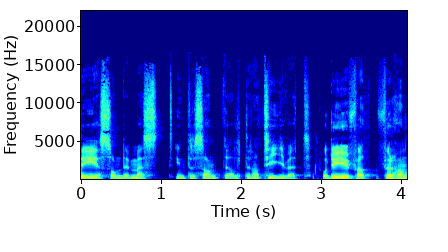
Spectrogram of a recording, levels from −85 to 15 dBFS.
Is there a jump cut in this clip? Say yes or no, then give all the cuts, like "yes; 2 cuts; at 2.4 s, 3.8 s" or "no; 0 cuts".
yes; 1 cut; at 2.9 s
